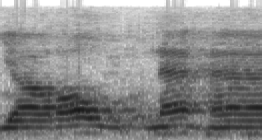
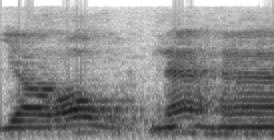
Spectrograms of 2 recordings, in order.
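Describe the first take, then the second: Both takes have the same delivery.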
